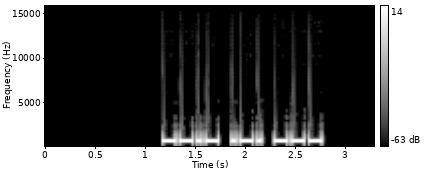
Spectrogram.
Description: Morse code, heard as a keyed tone, about 28 wpm, 700 Hz. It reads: QRO
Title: Q-Codes 28wpm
